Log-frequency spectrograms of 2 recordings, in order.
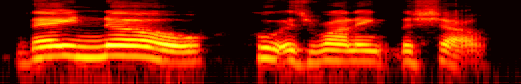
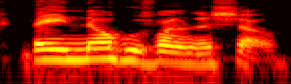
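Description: First: "They know who is running the show" said slowly, every word weighted; slow it down and press "who is running the show"; slow emphatic repeat. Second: Said in the usual way. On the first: Real, not acted.

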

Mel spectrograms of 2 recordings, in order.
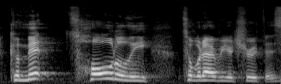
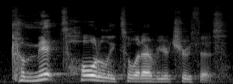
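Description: First: The second time, punch totally; stress on totally. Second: Said in the usual way. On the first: Shown as a demonstration. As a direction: repeat it with weight on totally.

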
